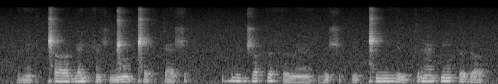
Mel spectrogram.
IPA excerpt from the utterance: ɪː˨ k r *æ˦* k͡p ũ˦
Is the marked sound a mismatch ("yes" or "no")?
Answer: yes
